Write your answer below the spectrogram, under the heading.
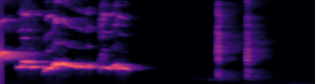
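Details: White-rumped shama from the wild singing a loud, rich warbled phrase with overtones, gently falling, then two short dry ticks after a pause.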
